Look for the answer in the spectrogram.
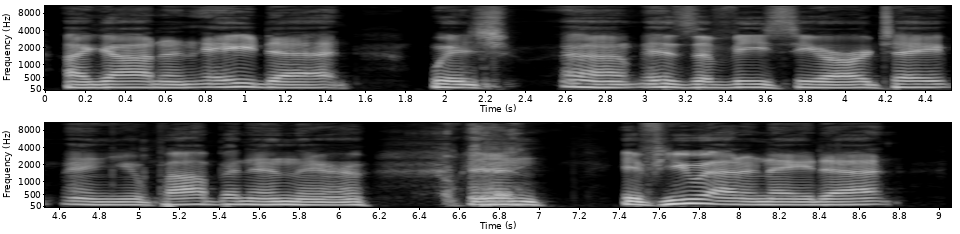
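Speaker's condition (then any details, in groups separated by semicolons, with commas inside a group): ALS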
